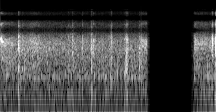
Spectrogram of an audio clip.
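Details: Faint hiss and soft clicking indoors, broken by a second of silence, with no animal voice.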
